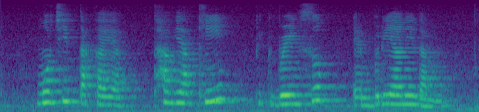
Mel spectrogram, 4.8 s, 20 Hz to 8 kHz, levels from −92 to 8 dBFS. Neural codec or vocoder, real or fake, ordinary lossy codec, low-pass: none; real; none; 7.2 kHz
